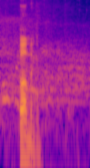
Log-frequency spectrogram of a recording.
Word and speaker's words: Birmingham: How do you say Birmingham? Birmingham. Not ham. There's nothing ham about it.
